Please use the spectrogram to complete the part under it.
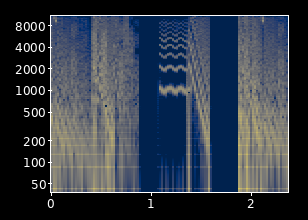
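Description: A short warbling electronic tone sounds.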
